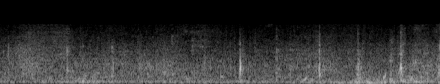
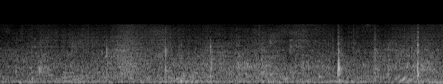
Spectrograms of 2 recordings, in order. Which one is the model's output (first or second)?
second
